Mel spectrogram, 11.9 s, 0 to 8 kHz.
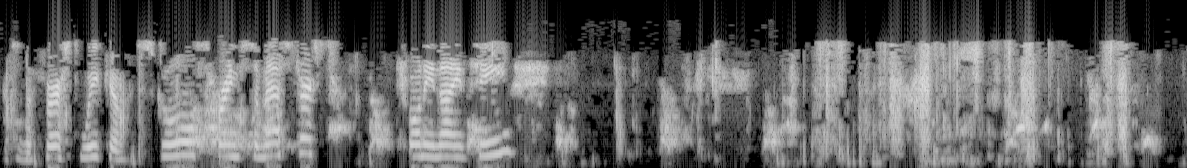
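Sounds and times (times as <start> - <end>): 
speech: 0.1 - 5.3
dog whimpering, yipping and barking: 1.8 - 4.0, 5.5 - 5.8, 6.6 - 7.0, 7.6 - 8.1, 10.0 - 11.8.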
